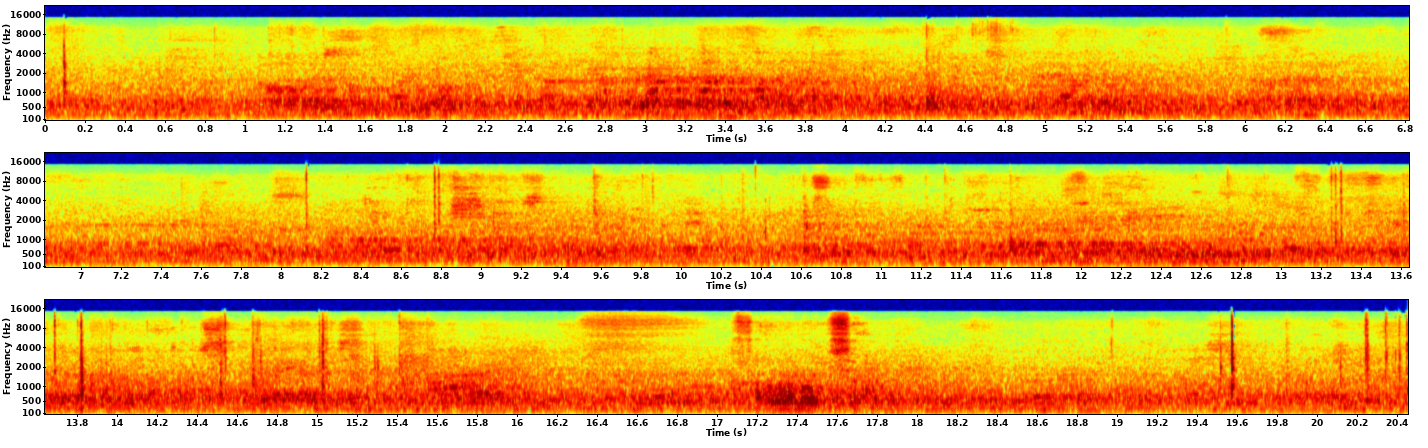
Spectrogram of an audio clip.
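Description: Many people murmur and talk quietly in a large echoing hall.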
